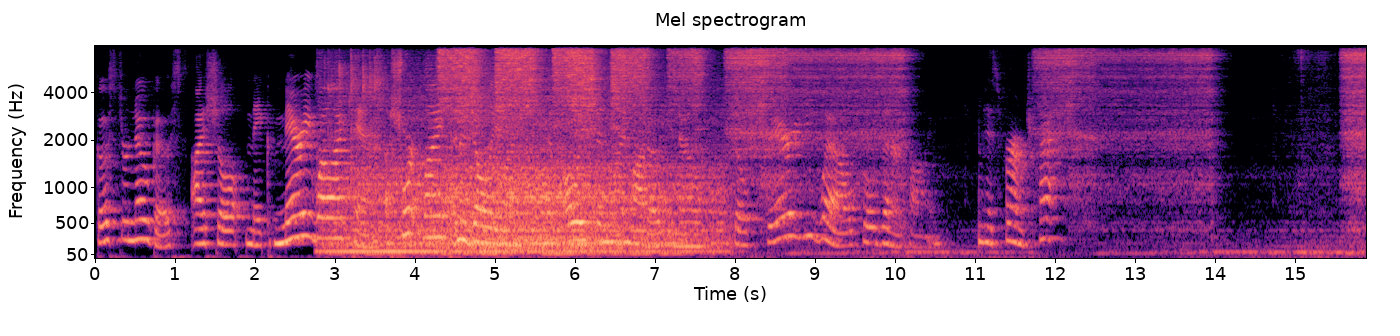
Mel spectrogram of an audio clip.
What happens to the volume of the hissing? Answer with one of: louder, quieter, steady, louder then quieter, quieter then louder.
quieter.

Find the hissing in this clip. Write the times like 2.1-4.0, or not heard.
2.7-15.8.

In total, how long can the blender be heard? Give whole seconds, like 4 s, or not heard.
not heard.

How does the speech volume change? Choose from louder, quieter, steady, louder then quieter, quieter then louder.
quieter.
